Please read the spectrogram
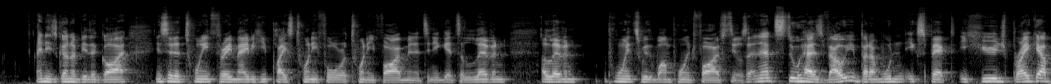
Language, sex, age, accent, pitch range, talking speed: English, male, 20-39, Australian, 110-130 Hz, 215 wpm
